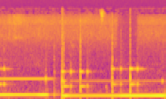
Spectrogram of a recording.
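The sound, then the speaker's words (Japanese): A recording glitch warps the sound into steady, buzzy electronic tones that hold and shift pitch, broken by sharp clicks and brief dropouts; no voices are heard. “ごめんまた軸の歪み発生してた もうこれはしょうがないこのアプリを使ってる以上、うん、解決の必要がないから”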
